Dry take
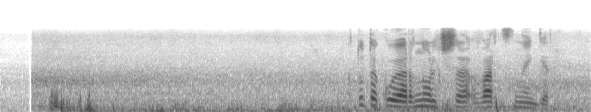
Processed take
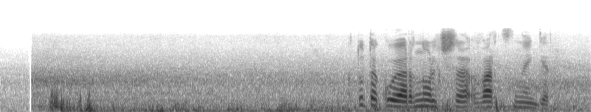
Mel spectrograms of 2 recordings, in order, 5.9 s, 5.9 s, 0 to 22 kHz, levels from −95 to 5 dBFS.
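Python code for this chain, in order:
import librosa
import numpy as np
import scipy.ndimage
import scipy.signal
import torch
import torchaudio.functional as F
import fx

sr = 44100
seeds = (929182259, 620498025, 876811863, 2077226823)

y = scipy.signal.sosfilt(scipy.signal.butter(2, 2100.0, 'lowpass', fs=sr, output='sos'), x)
y = y * 10.0 ** (8.5 / 20.0)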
